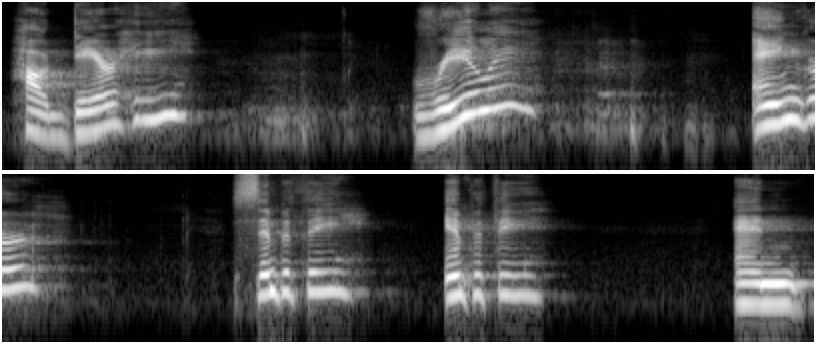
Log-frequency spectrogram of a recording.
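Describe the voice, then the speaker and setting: A clergywoman sharing a personal reflection at a public discussion, with emphatic, deliberate phrasing. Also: medium pitch, fairly bright tone. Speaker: church district superintendent, clergy. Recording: echoey hall with long reverb.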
